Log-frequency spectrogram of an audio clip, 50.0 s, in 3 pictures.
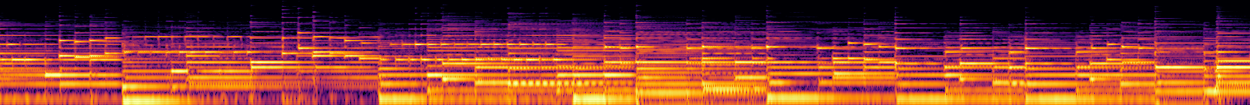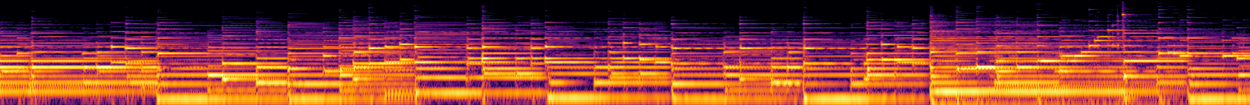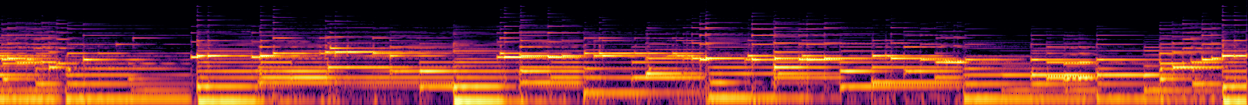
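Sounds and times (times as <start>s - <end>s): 
piano: 0.0s - 49.9s.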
